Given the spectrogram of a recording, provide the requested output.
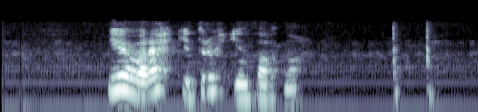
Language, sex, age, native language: Icelandic, female, 60-69, Icelandic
